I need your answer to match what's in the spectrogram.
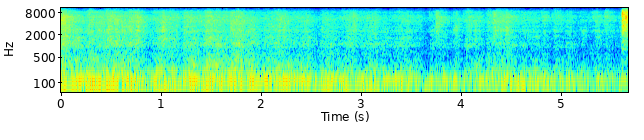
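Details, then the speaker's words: Newly installed V8 in a Camaro: loud, heavy, uneven lumpy rumble at idle after timing adjustment from 30 toward 20 degrees and a backfire; ran better then rough, firing order or distributor 180 out suspected, not confirmed. "started running better and then it started running roughly."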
